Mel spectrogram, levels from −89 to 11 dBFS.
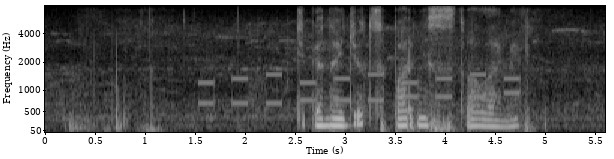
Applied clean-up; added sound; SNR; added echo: none; Telephone; 16 dB; none.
